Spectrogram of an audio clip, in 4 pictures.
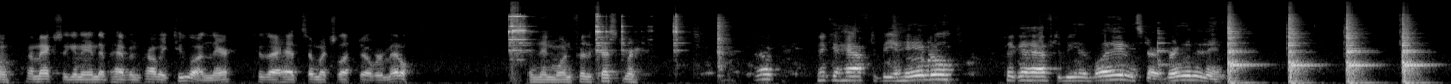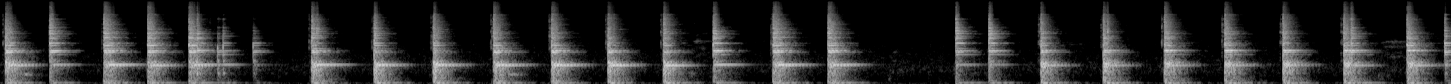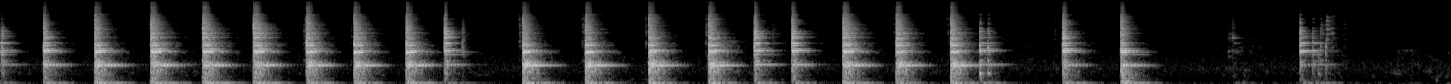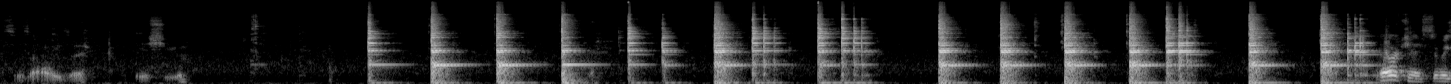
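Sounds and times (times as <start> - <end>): hammer ringing on anvil: 5.1 - 5.4.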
